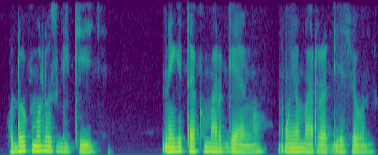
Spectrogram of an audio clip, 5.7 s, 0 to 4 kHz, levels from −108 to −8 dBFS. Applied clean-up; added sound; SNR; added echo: none; none; none; none.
